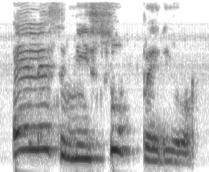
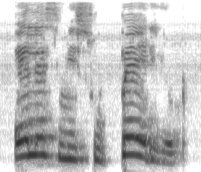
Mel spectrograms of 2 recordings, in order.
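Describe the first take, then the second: First: The stress is on the first syllable, su. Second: The stress is on the second syllable, pe.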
